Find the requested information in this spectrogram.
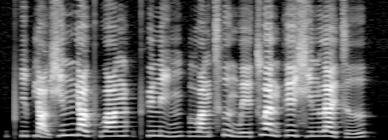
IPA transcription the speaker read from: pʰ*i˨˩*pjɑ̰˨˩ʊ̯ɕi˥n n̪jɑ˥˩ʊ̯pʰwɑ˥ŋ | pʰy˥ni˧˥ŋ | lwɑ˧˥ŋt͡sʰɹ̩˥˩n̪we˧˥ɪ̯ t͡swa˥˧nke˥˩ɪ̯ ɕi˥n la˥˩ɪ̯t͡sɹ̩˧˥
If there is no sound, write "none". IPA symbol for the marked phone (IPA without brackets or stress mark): i˧˥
